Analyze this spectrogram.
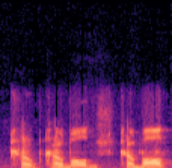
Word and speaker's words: kobold: Kobold? How's that pronounced?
